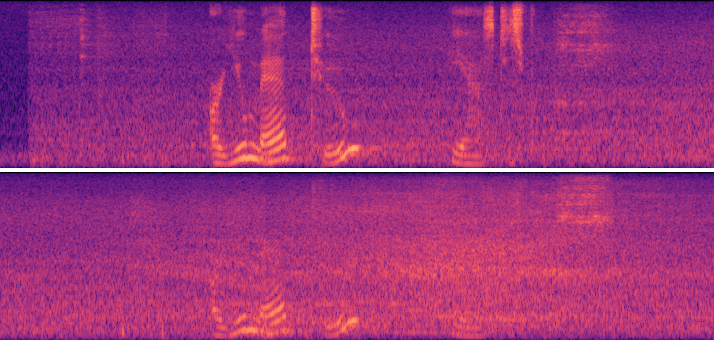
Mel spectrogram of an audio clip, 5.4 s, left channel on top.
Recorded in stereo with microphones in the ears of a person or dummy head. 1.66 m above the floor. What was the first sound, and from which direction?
A woman speaking, 75° left (ahead or behind).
